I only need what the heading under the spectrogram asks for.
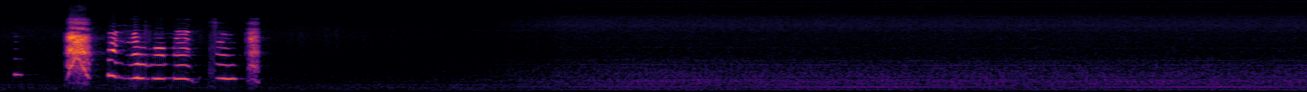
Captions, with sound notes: I never meant to. [car engine]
